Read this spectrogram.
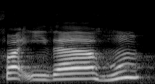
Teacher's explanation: الف حرف مدہ ہے، 1 الف کے برابر کھینچنا ہے. فَإِذَا ہم. ہا اقصی حلق سے میم ساکن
